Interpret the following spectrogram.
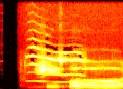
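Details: Scottish Fold kitten Emma, indoors and always following her owner, crying because she is very hungry: a long drawn-out meow lasting about two seconds, starting high and thin, then dropping into a lower, steady, wavering wail.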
